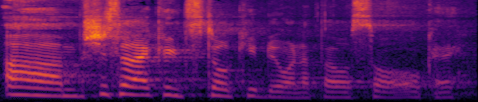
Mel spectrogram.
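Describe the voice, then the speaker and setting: A woman pastor in her forties giving an animated sermon with self-deprecating humor. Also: a little high, a little fast, big-room sound, slight background noise.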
